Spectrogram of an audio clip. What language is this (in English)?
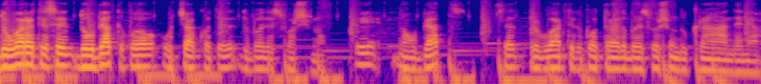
Bulgarian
